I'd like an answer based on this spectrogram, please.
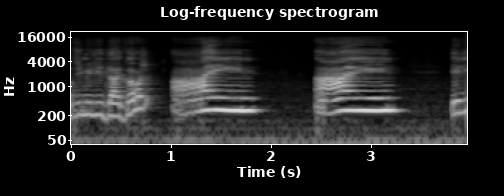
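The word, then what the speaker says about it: ع: Le point de sortie de cette lettre, c'est le milieu de la gorge.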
